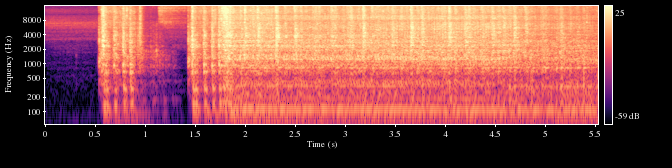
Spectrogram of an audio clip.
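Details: 1998 Kawasaki ZXi 1100 jet ski that took on water and had no spark, now with plugs reinstalled: it cranks, catches briefly, then fires and settles into a steady, crackly two-stroke idle with an even low beat. Normal start and idle.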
